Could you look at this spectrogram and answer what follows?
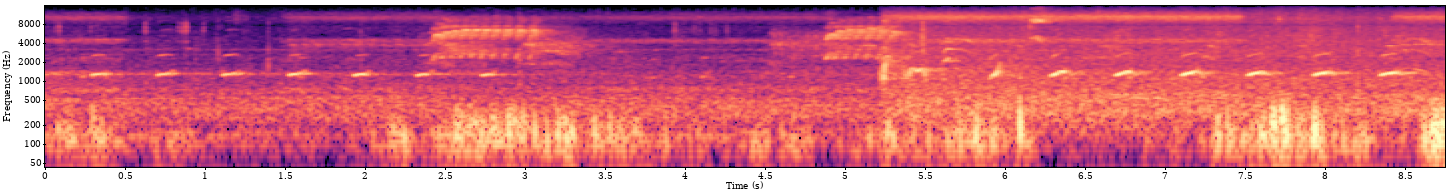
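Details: At night on a windy owling trip in Orotina, Costa Rica, a Ferruginous Pygmy-Owl seen at close range gives a long series of short, clipped whistled toots, two or three per second, with another bird's brief bursts and a man speaking.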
